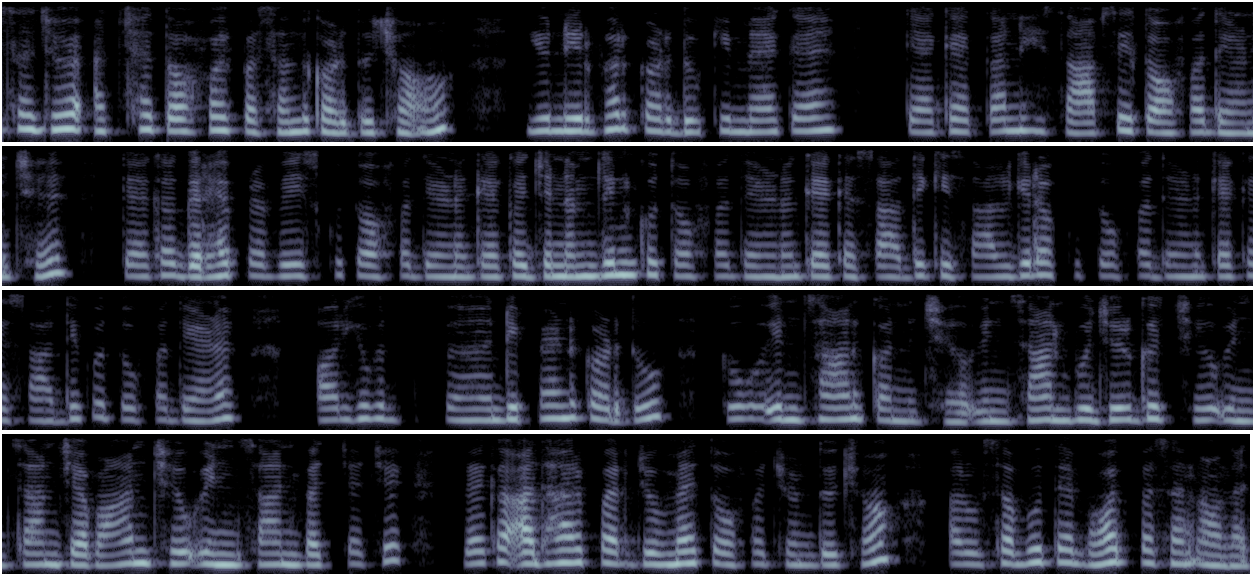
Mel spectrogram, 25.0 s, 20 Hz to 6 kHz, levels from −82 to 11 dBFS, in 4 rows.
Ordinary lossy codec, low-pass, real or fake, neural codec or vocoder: Opus, 24 kbps; 5.4 kHz; fake; vocoder, 22.05 kHz, 80 mel bands, Vocos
